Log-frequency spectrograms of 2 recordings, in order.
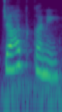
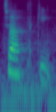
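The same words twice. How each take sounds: First: चातकनी with an added nee; the mistaken nee closing चातकनी; wrong form चातकनी. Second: चातकी with no nee; correct form चातकी. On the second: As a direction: say चातकी ending in kee. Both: Shown as a demonstration. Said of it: "चातकनी नहीं होगा".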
